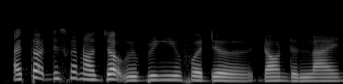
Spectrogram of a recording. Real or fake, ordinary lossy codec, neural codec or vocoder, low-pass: real; none; none; 5.4 kHz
